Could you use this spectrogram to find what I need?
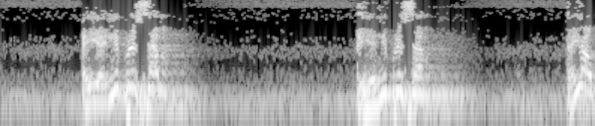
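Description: A young man speaks calmly and close to the microphone, in short bursts.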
